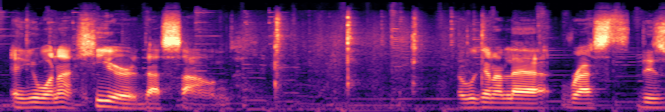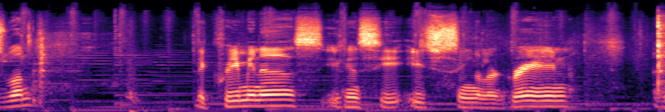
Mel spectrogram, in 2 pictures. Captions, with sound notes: And you wanna hear that sound. [risotto slapping] [soft gentle music] And we're gonna let rest this one. And the creaminess, you can see each singular grain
